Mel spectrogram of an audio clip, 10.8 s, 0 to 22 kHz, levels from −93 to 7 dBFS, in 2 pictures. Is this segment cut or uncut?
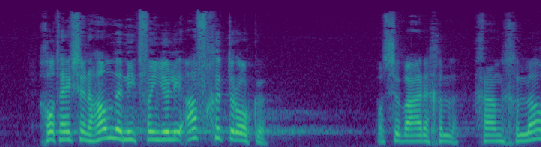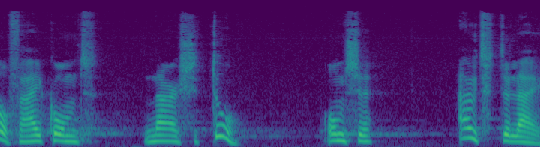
uncut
